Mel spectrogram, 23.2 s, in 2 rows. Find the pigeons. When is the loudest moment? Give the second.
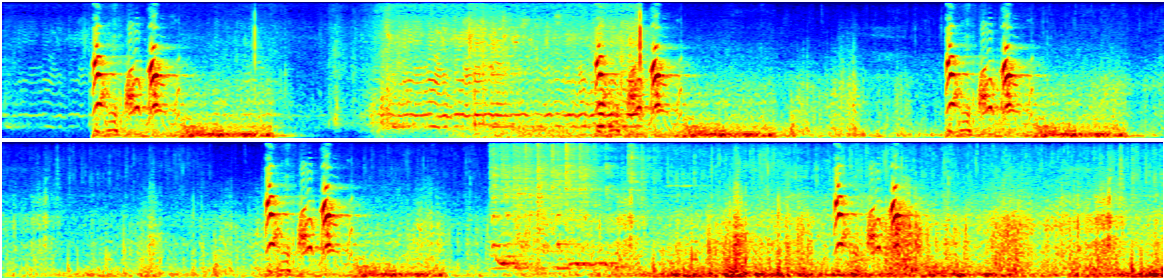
17 s.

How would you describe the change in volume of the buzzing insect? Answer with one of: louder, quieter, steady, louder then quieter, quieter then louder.
louder.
